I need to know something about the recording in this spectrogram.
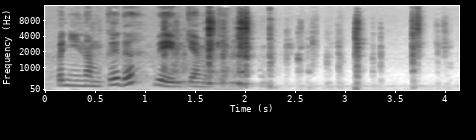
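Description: A woman speaks briefly, then a pressure cooker's lid and weight are handled: a run of short metal clicks and knocks, the two loudest about half a second apart near the end, as the cooker is closed and its weight set on the vent.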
